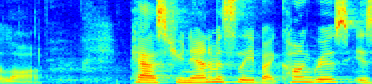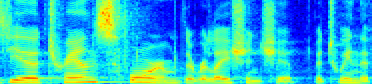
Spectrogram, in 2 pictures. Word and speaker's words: ISDEAA: I call it ISDA. Does anybody else call it ISDA? There's been such debate about the correct pronunciation. So as a committee, I would like us to agree on just calling it isdia.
